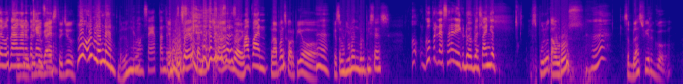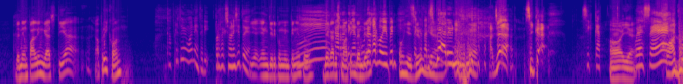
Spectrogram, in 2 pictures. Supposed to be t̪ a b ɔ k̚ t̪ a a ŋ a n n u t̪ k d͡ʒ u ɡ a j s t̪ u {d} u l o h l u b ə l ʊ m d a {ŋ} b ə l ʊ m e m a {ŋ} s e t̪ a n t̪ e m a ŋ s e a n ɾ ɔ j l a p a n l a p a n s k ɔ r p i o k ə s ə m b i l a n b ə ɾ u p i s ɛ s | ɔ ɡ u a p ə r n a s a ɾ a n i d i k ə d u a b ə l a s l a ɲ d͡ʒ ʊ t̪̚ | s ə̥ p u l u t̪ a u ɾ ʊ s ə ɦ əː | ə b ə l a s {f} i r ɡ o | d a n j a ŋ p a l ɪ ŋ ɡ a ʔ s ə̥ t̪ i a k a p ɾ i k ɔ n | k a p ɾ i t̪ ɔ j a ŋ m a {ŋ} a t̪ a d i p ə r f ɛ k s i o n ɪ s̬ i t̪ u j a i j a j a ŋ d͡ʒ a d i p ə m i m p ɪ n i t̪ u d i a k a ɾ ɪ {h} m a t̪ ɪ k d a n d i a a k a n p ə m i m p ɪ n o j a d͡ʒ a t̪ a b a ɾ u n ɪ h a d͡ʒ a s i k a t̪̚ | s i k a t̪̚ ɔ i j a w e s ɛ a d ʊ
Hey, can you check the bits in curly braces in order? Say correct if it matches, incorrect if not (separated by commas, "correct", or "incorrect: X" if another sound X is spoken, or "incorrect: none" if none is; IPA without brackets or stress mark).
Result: incorrect: d͡ʒ, incorrect: n, correct, correct, incorrect: n, incorrect: s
